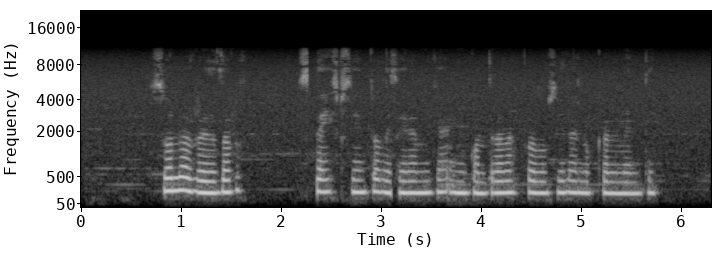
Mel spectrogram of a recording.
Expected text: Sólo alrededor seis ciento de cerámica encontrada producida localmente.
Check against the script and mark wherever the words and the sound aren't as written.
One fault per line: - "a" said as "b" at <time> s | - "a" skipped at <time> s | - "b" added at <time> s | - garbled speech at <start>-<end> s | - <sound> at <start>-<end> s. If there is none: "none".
- dropout at 2.3-2.4 s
